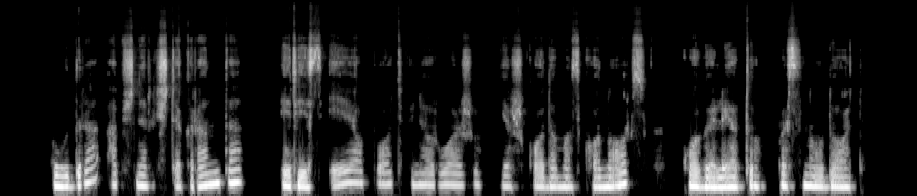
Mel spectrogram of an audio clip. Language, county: Lithuanian, Kaunas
